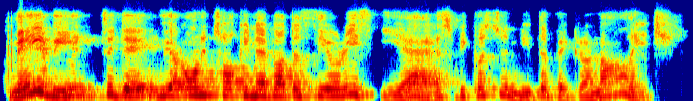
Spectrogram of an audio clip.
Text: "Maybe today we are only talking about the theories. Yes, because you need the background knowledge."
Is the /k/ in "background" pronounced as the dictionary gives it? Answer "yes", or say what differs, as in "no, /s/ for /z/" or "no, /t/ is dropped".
no, /k/ is dropped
